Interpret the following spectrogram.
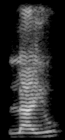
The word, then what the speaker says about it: live: Note that in the phrase live English, in the word live rhymes with five.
